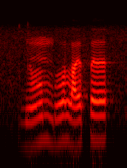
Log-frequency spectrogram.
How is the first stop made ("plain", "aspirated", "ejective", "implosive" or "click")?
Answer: plain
